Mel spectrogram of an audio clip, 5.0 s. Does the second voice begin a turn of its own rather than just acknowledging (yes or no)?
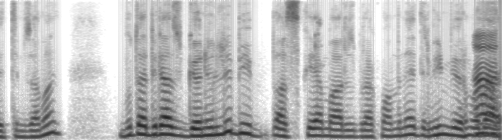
yes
